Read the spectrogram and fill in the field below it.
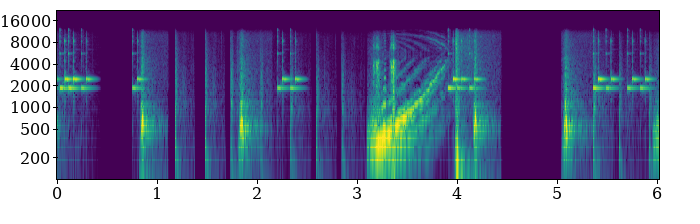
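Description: Short bright chimes ring in quick bursts as coins are collected.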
